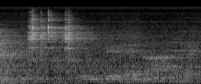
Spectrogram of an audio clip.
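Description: Three or four quick metallic clinks from a Rolling Thunder grip handle rig (handle, cable and loading pin loaded with bumper plates), heard just after a set-down of the weight whose ring is fading at the start.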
